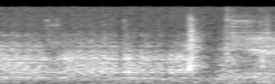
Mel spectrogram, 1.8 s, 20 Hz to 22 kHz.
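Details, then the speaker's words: 1980s TRS-80 CGP-115 pen plotter (ALPS mechanism), about 40 years old, holding the paper feed button: faint steady high buzz with light ticking while the roller stays still. Roller stepper motor is energized but stalled, cause unknown. "noticed that there is in fact a noise being made some of this is coming from the stepper motor the drives the printhead but some of it's coming from the stepper motor that drives the roller"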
